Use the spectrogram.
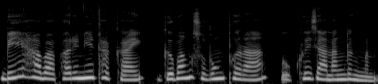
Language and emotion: Bodo, neutral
